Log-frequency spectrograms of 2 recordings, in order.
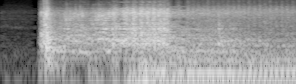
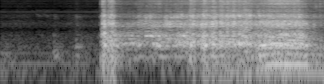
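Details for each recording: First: Car starter after being removed and lubricated to fix a growl right after starting: a quick clean crank that catches at once and settles into a steady idle, with no starter growl; the fix worked. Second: Car starter motor gives a harsh growl for about a second right after the engine catches, then steady idle; owner believes it only needs lubrication rather than part replacement.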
